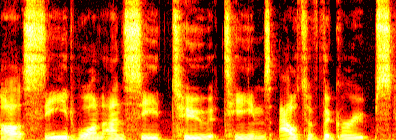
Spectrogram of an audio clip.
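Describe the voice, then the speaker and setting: A man speaks with a British accent at a medium pitch. The recording is very clean, with a silent background. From England. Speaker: esports caster. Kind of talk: live commentary.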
